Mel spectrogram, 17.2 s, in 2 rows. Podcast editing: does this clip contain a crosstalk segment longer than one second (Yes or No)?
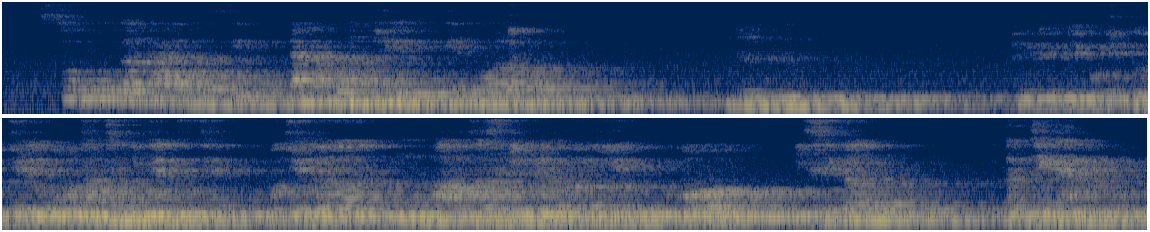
No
